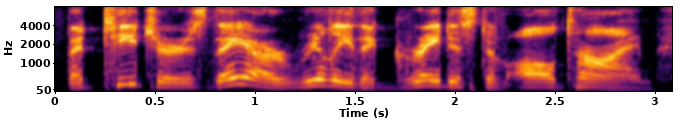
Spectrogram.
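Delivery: normal talking voice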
